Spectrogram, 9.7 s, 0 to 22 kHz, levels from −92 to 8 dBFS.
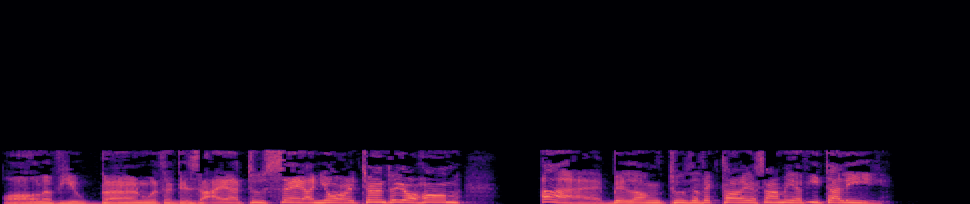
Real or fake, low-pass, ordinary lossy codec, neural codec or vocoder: real; 7.2 kHz; MP3, 24 kbps; none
